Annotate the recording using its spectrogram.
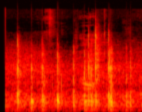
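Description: New Year's fireworks and firecrackers going off in a rapid, irregular string of bangs, several a second.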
